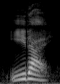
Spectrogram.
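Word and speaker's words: 以来: 미나상 발음이요. 때 이라이.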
